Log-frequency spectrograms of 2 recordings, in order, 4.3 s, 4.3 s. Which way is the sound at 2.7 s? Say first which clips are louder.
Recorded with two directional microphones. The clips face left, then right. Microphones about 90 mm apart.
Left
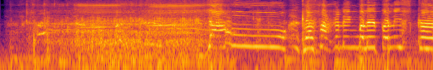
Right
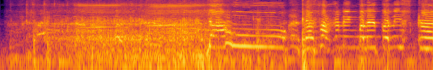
Left 1 dB; centre (ahead or behind).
